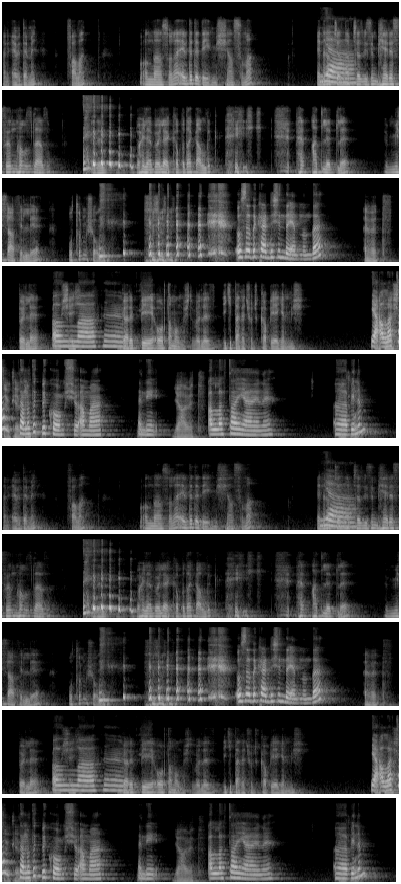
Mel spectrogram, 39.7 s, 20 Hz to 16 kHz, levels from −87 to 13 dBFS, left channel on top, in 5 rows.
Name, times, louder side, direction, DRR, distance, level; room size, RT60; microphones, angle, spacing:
voice 1, 0.0-0.7 1.3-1.7 2.7-5.0 6.3-8.9 9.7-10.0 10.6-12.1 12.4-13.1 13.4-14.9 15.6-16.6 17.3-17.9 18.7-19.3 23.1-23.7 24.2-24.5 24.8-25.4 26.1-29.8 31.2-32.3 35.2-35.8 38.4-38.9, left 4 dB, 75° left, 17 dB, 0.5 m, -29 dB
voice 2, 6.3-7.1 9.5-10.6 17.8-17.9 19.2-19.3 19.6-22.3 24.8-26.3 31.2-33.8 34.5-34.8 35.9-37.2 38.4-39.0, left 2 dB, 15° left, 14 dB, 0.4 m, -21 dB
14.0 x 6.5 x 8.2 m, 0.76 s
head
